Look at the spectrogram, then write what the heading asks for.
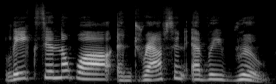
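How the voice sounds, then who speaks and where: A woman's voice: on the high side, expressive, normal speed, a bit bright, voice pushed up. A woman voicing a cranky, stubborn little girl in a storybook, grumbling and curt.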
